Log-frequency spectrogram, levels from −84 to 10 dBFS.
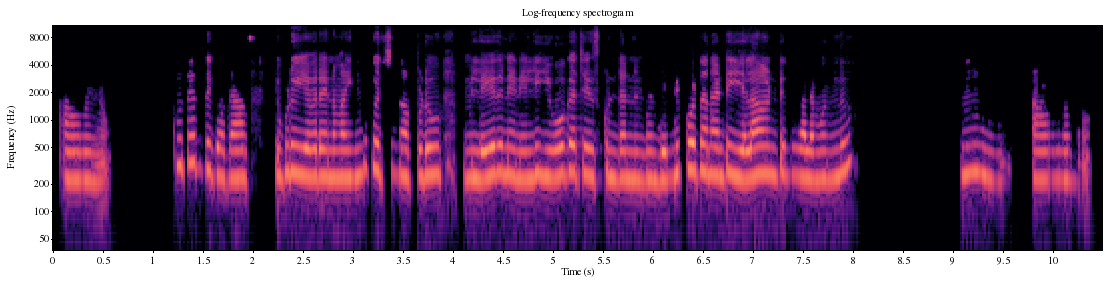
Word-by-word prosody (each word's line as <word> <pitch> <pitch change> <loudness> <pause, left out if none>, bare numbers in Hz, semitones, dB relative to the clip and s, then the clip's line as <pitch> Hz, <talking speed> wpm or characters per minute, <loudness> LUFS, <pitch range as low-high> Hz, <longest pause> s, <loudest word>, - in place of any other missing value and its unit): అవును. 225 -1 -2 0.7
కుదరదు 320 -2 -2
గదా! 235 0 0 0.4
ఇప్పుడు 265 +2 +1
ఎవరైనా 240 0 +2
మా 235 - +3
ఇంటికొచ్చినప్పుడు, 245 -2 -1 0.5
లేదు 255 +3 +6
నేనెళ్ళి 235 +1 0
యోగా 255 +3 +3
చేసుకుంటాను, 235 -1 -1 0.2
నేను 225 -1 -1
వెళ్ళిపోతానంటే 260 0 +2
ఎలా 240 +2 +5
ఉంటుంది 255 0 -3
వాళ్ళ 230 -1 +4
ముందు. 240 +4 -1 1.2
హ్మ్. 255 -2 -2 0.5
అవును. 230 -1 -6
245 Hz, 110 wpm, -21 LUFS, 230-260 Hz, 1.2 s, లేదు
